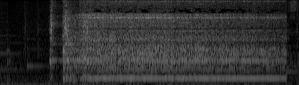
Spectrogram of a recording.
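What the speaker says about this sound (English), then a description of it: "And I whiz it up in a coffee grinder." A small electric coffee grinder grinding soaked fenugreek seeds whirs loudly for a few seconds after a couple of brief clicks, a high steady buzz that stops at the end.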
